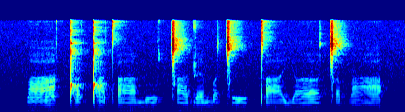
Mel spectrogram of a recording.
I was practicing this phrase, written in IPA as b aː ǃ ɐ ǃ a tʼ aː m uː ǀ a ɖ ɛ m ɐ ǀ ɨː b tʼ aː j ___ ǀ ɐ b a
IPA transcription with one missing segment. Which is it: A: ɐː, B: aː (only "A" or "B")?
A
